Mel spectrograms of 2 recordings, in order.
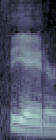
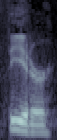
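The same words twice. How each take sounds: First: It is said with a Southern US pronunciation. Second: It is said with a general non-Southern pronunciation. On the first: The speaker calls it right. "in the South we say theater" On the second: The speaker calls it wrong. "not theater"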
